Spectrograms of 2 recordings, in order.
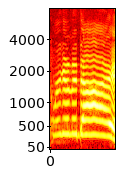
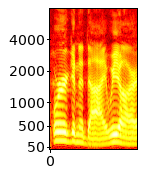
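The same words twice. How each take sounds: First: Mock panic, voice jumping high; panicked kids. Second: Said in the usual way. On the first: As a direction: squeal it like scared teens. Kids panicking on speeding boat.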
